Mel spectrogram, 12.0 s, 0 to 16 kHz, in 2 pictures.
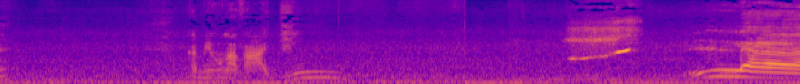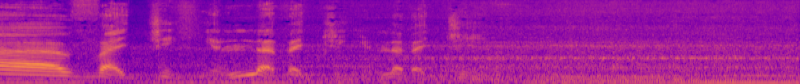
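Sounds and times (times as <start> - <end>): whistle-like tone rising: 4.3 - 4.8
steady low rumble: 4.8 - 12.0.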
